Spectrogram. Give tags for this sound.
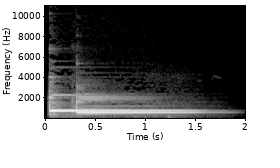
puerta
campana
timbre

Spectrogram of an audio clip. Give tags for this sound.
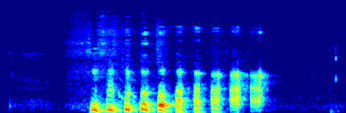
Laugh
Scary
Deep
Voices
Villain
Evil
Mean
Spooky

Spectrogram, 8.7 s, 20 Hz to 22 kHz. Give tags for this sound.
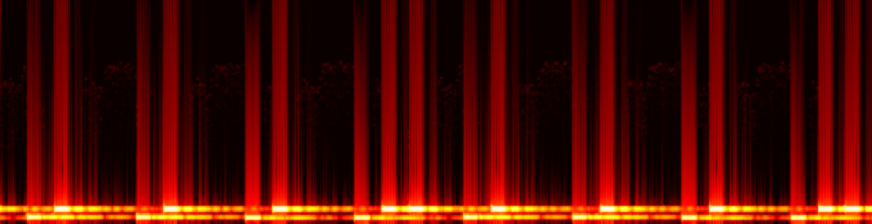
synth
110bpm

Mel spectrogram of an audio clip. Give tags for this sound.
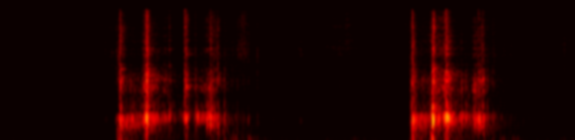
cap
jar
open
squeak

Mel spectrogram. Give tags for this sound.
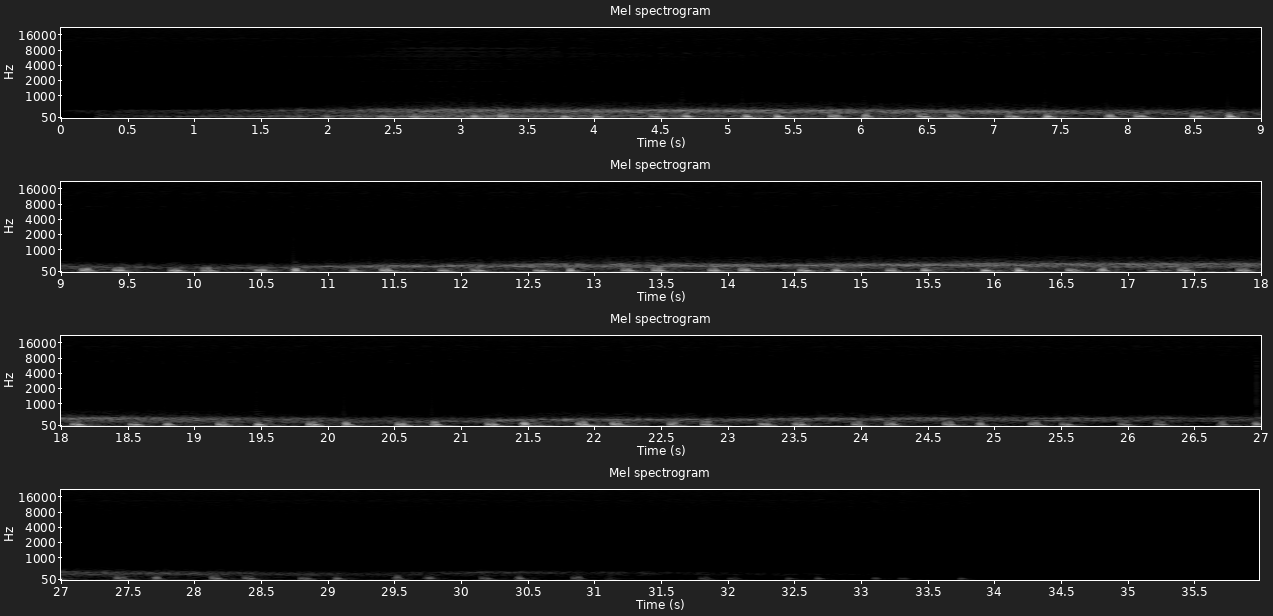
intro
hearbeat

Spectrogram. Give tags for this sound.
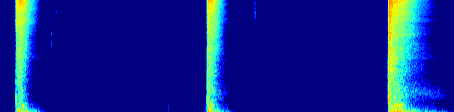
magic
poof

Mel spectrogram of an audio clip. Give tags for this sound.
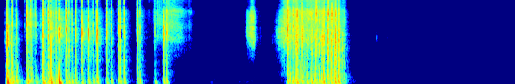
card
cards
deck
shuffle

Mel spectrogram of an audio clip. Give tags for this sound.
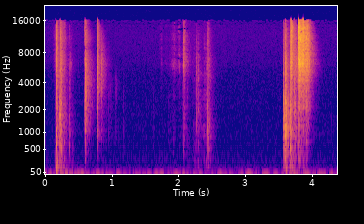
bucket
zinc-bucket
clatter
rattle

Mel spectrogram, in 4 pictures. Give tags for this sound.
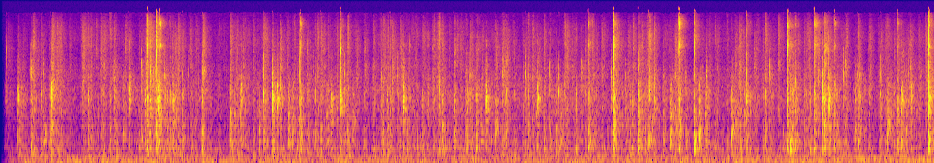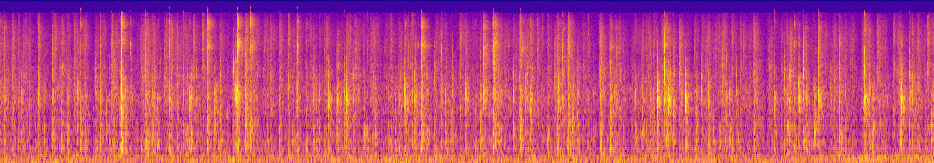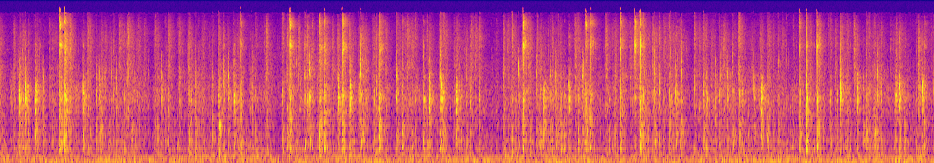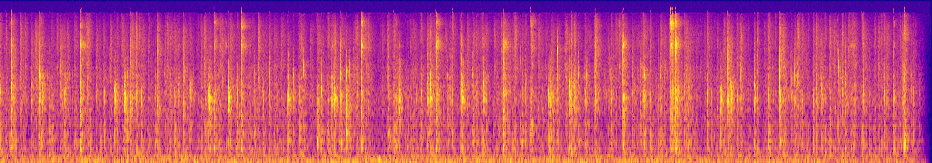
nature
rain
storm
thunder
weather

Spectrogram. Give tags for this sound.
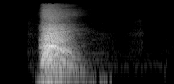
field-recording
grito
scream

